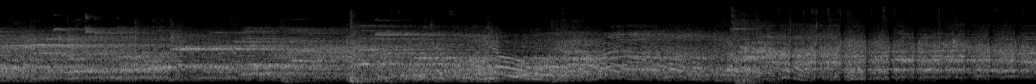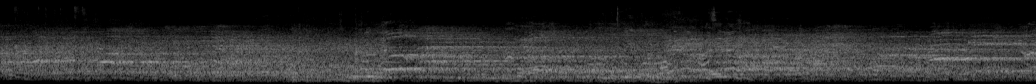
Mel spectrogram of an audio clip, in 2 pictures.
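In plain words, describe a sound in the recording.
A futsal ball is kicked and bounces on a hard indoor court.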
